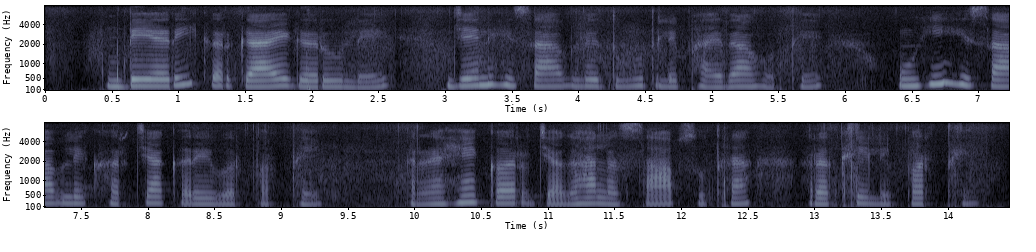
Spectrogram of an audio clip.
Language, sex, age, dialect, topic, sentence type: Chhattisgarhi, female, 31-35, Northern/Bhandar, agriculture, statement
